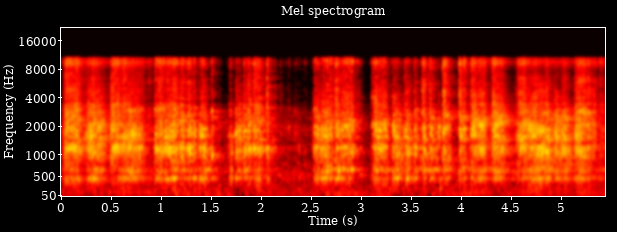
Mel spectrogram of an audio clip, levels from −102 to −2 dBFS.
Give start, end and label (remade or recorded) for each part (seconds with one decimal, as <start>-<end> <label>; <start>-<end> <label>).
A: 0.0-0.9 remade; 0.9-4.1 recorded; 4.1-5.4 remade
